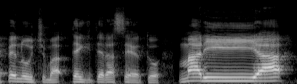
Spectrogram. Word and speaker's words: Maria: Maria, sílaba tônica é o I, não tem acento.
